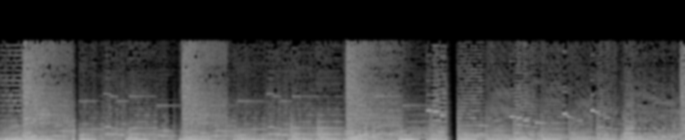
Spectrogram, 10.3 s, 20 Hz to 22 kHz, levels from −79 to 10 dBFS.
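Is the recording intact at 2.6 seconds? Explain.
Yes, at 2.6 seconds the audio plays through cleanly, with no dropout, click, distortion or other fault at that moment.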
